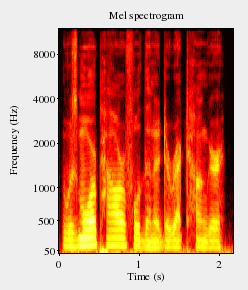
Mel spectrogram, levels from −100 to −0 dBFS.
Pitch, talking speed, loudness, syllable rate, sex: 100 Hz, 220 wpm, -19 LUFS, 5.8 syllables/s, male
